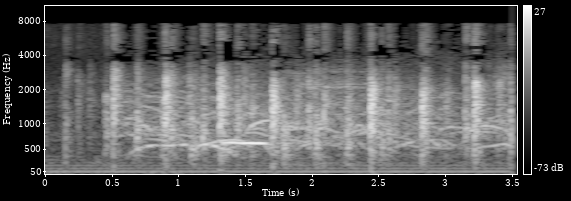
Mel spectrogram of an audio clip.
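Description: A small group claps in a loose, uneven rhythm of sharp hand slaps, with a sustained voice-like whoop rising over the applause midway through.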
